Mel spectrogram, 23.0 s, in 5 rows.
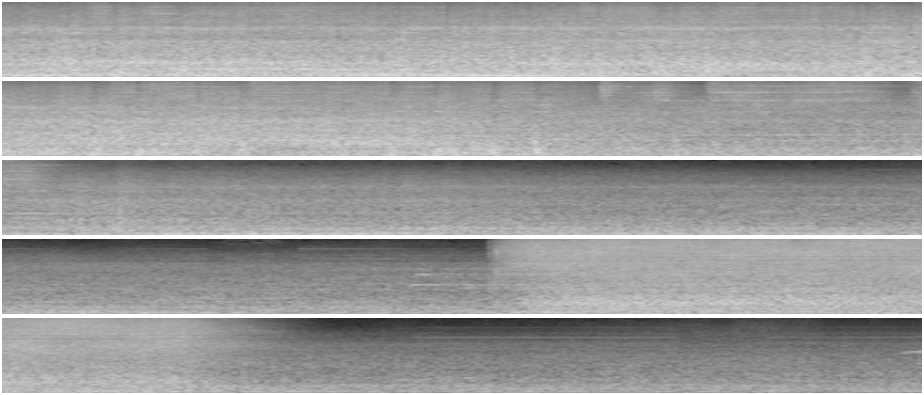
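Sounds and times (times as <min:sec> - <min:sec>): diesel train rumble: 0:00.0 - 0:23.0
loud even hiss: 0:16.2 - 0:20.0.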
